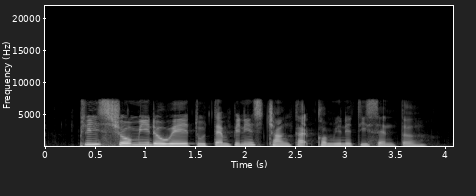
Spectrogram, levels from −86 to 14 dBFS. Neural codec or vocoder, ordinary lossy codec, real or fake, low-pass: none; none; real; 7.2 kHz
